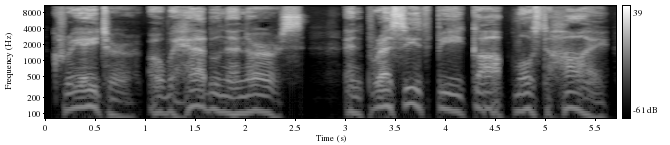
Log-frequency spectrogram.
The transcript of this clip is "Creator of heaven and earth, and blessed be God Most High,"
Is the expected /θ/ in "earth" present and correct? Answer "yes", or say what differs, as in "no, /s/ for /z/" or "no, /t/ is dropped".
no, /s/ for /θ/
